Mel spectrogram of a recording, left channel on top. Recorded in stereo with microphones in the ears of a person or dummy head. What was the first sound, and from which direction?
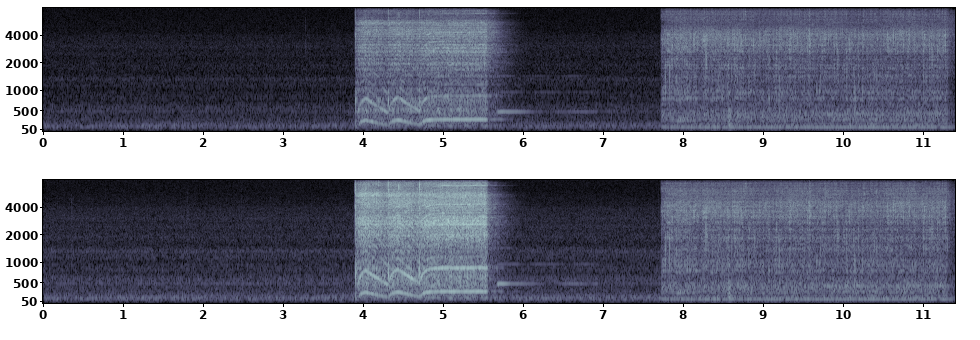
A drill, 55° right (ahead or behind).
